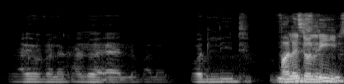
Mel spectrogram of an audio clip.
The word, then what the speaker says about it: Valladolid: You Valladolid. say it like a Y, the double L.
